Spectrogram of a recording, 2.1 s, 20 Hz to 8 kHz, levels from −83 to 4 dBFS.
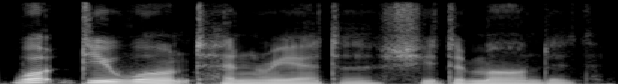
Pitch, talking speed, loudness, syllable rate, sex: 120 Hz, 205 wpm, -18 LUFS, 5.6 syllables/s, male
